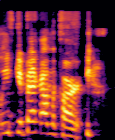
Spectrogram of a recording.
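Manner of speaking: high, called-out voice. Playing a character holding the reins, yelling to Leaf. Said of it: "And I'm gonna yell".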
